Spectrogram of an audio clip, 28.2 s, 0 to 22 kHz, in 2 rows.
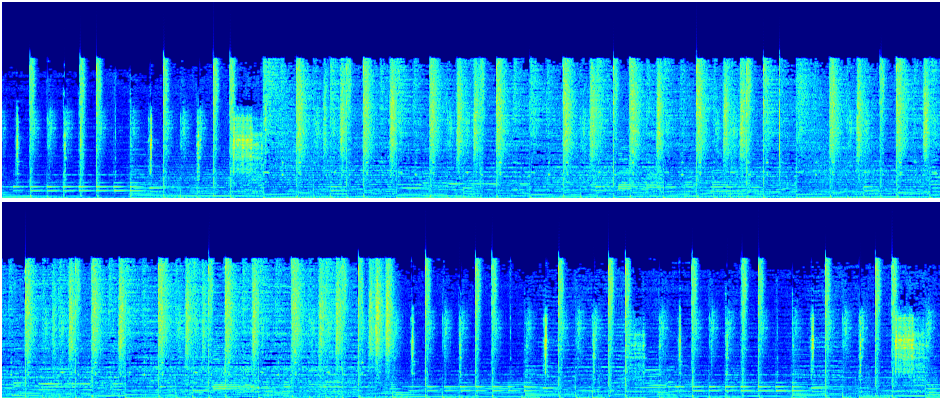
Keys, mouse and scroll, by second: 0.3 ctrl+click, 1.1 ctrl+click, 1.4 scroll up 5, 3.1 ctrl+click, 3.6 scroll down 2, 5.1 ctrl+click, 5.6 g, 8.5 middle click, 9.4 g, 12.1 ctrl+click, 14.0 alt+z, 14.7 click, 15.6 middle click, 16.2 click, 16.9 middle click, 17.6 scroll down 2, 17.9 middle click, 18.3 alt+z, 19.3 ctrl+click, 19.4 alt+z, 20.0 g, 22.5 ctrl+s, 23.1-23.8 scroll down 3, 23.8 a, 24.3 alt+r, 24.6 alt+g, 24.7 ctrl+Tab, 25.4 click, 25.8 shift+z, 26.1 scroll up 3, 27.0 ctrl+Tab, 27.9 drag.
